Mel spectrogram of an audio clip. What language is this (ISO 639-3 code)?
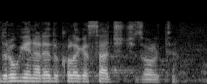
hrv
